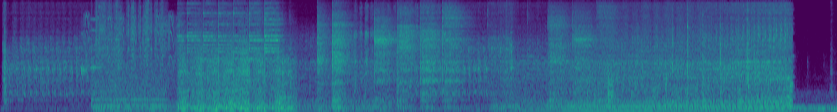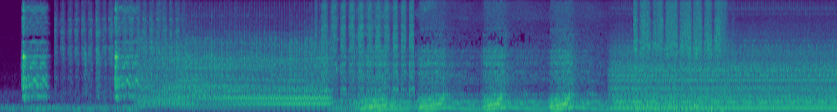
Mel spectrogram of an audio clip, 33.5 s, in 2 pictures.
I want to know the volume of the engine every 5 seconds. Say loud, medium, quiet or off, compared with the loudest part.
quiet, quiet, medium, loud, loud, loud, loud.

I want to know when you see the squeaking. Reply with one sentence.
The squeaking can be heard from 1.6 to 3.6 s.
